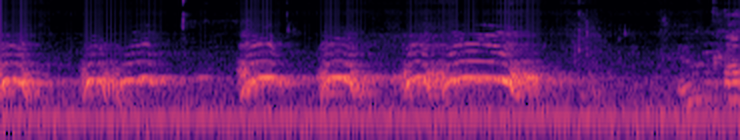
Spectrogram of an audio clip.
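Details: A Barred Owl call, apparently a male's, played as a recording during a Georgia owl prowl: a rhythmic series of deep, rolling hoots in the 'who cooks for you' pattern, ending in a drawn-out slurred note, over a steady low hum.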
